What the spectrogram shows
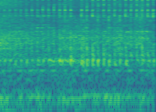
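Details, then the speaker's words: Electric scooter with a starting problem, on the double stand, key switched on: rapid, even knocking about ten per second over a low hum from the hub motor; on throttle it jerks without running; battery voltage is slightly low, and the controller, hall sensors and phase wires are to be checked. "देखा दोस्तों, ये hub motor से आवाज़ आ रही है ऐसे, ये देखा आवाज़ सुन लें।"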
